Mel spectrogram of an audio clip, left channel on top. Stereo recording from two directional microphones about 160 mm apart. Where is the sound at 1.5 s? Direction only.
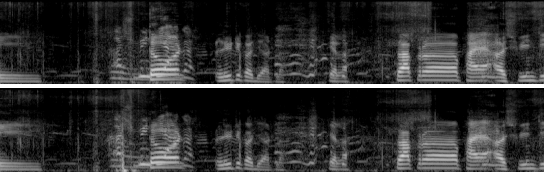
90° left.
